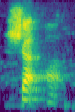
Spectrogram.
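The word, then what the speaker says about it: ṣ: Sha.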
